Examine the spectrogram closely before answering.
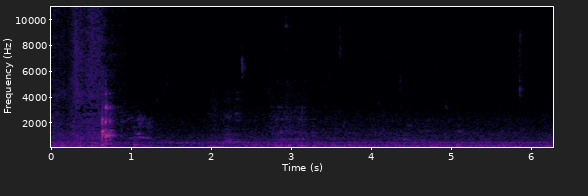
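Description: Liquid bubbles and simmers in a pot.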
